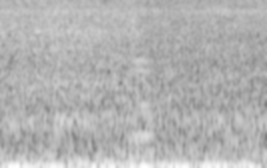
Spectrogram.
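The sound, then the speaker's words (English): Steady, dense traffic roar on a bus platform in New York City, a constant low rumble of passing vehicles with a faint hum of voices mixed in, loud and unbroken throughout. “All right, stepping out into New York City here. Well, at least onto the platform.”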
